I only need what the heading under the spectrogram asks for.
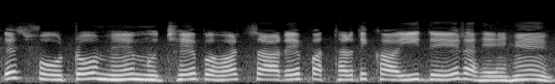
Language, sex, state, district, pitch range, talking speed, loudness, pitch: Hindi, female, Madhya Pradesh, Katni, 215-245 Hz, 120 wpm, -12 LUFS, 225 Hz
